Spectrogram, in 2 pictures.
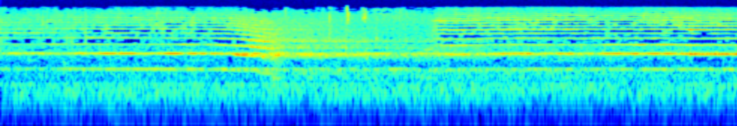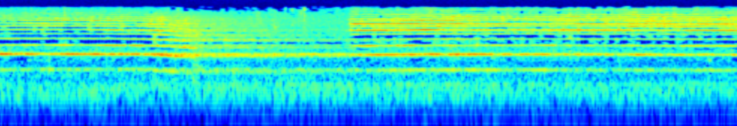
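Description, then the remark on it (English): Humpback whales sing in the Pacific off Alaska in a chorus of long, sustained tonal moans layered over one another, with a couple of sliding downward swoops, steady and fairly loud, with no voices. “Lisa Walker recorded this chorus of humpback whales in the Pacific off Alaska.”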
